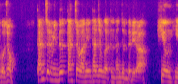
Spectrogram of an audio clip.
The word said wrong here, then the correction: 히읗: 히응 히읗 이거 제가 자, 정확하게 말씀드릴게요. 히읗 히읗이라고 발음해야 돼요. 밑에 맞춤이 디귿입니다.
